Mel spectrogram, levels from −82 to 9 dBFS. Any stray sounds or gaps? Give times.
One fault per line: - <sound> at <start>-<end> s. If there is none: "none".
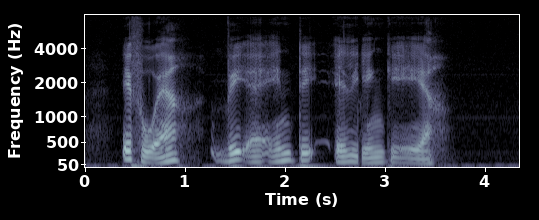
- dropout at 2.7-2.8 s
